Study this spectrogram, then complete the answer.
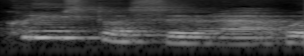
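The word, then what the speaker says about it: Χριστός: 그리스도 예수, 그리스도는 헬라어로 크리스토스라고 읽습니다. 히브리어로 마시아흐라고 읽는데요.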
